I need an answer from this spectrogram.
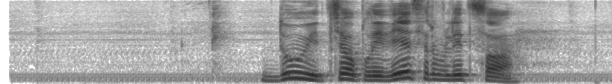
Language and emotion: Russian, positive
